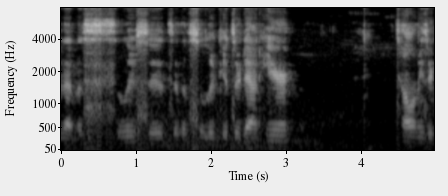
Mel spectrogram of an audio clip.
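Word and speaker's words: Seleucids: I'm going to try to call them by their proper pronunciation. I believe it's the salucids, but I'll probably slip back into the solicits at some point because that's how I usually pronounce it when I am not thinking about it.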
